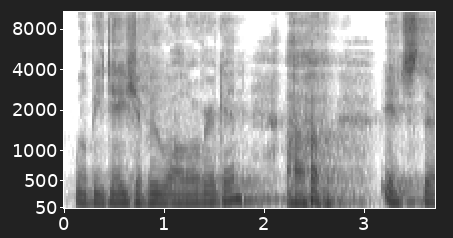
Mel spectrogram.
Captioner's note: chuckles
